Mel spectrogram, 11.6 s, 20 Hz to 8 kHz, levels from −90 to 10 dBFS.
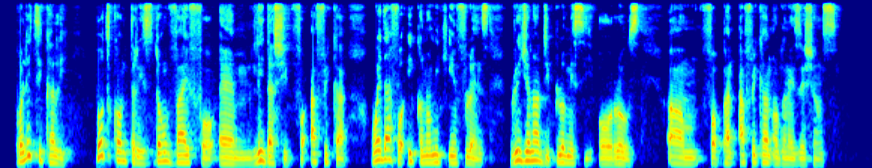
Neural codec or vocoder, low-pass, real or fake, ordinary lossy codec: none; 7.2 kHz; real; none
